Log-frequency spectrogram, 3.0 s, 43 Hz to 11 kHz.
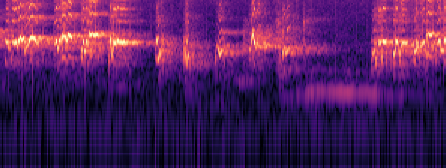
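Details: Sharp riwikan chatter of a sooty-headed bulbul, 7 April 2023, a style said to provoke rivals: rapid, harsh, high notes in short clusters, a pause with a faint low whistle, then the chatter resumes.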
